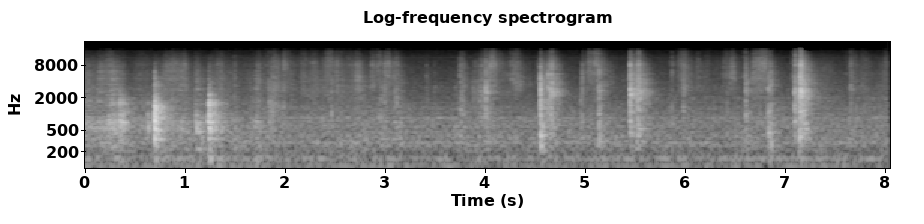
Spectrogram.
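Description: A deck of oracle cards being shuffled by hand and cards laid down on a table: a string of short, sharp card snaps and taps at uneven intervals.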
